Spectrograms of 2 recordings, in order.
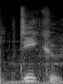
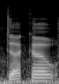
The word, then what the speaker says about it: Deku: A Deku shield. Those of you who pronounce it Deco are wrong.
